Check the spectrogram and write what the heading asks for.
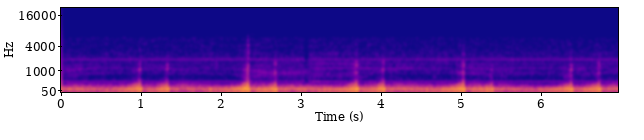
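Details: Slow, steady paired lub-dub heartbeat at about 44 beats a minute over a low, muffled rumble, used as a sleep sound for babies; a regular heartbeat.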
